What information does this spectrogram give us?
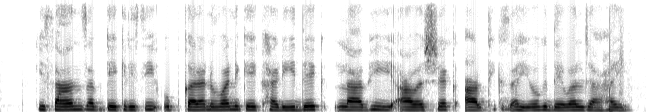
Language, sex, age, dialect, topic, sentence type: Magahi, female, 18-24, Western, agriculture, statement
